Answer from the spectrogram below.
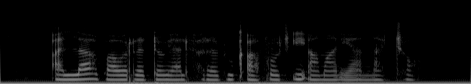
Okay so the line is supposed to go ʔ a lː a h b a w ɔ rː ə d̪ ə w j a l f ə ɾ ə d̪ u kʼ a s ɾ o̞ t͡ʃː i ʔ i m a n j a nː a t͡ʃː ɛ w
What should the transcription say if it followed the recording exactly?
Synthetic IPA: ʔ a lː a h b a w ɔ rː ə d̪ ə w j a l f ə ɾ ə d̪ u kʼ a f ɾ o̞ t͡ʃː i ʔ a m a n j a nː a t͡ʃː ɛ w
